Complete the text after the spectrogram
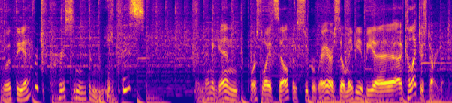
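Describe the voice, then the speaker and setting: Animated, inquisitive man. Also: on the low side, brisk, music in the background. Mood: surprised, skeptical. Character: inquisitive, animated man appraising rare goods. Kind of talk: casual game cutscene dialogue.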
